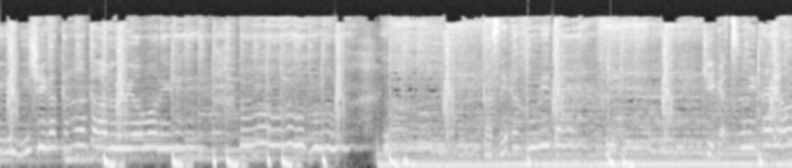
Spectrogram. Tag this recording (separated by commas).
Music, Female singing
